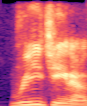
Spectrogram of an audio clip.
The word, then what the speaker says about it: Regina: Oh, so it's Regina. Then why is it spelled with one e? Regina. Regina. Huckle. Huckleji. Reginina. Regina. It's reginina. Rhymes with vagina.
